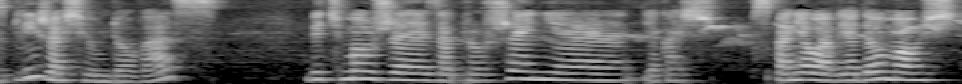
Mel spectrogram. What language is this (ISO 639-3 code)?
pol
